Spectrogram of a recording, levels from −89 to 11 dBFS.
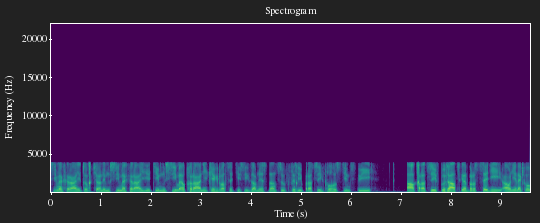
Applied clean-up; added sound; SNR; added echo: neural diffusion model UNIVERSE++.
